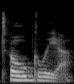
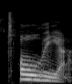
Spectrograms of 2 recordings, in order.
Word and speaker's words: Toglia: Michael tolia the G the g is silent Michael tolia you should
